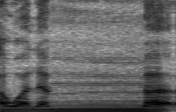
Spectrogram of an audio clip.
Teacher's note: میم مشدد پر غنہ ہوگا اور یہاں پر مد منفصل ہے. · چھوٹی مد لگتی ہے جسے 3 الف کی مقدار کے برابر کھینچ کر پڑھا جاتا ہے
